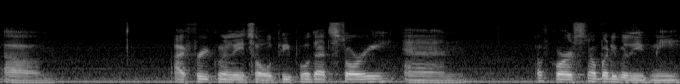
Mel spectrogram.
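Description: An American accent comes through at a fairly slow pace, with fairly even intonation and long, frequent pauses. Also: man, medium pitch for a man. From South Texas. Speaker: listener telling own story. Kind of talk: self-recorded storytelling.

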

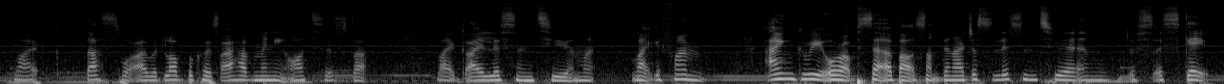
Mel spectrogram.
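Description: A woman with a London accent at a moderate pace. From Southeast London, England. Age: 20s. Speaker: singer-songwriter. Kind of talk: radio interview.

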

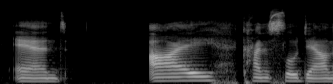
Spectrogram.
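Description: A woman's bright, sharp voice on a very clean recording with a silent background. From Canada. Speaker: podcast host and author. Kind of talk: motivational monologue.

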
